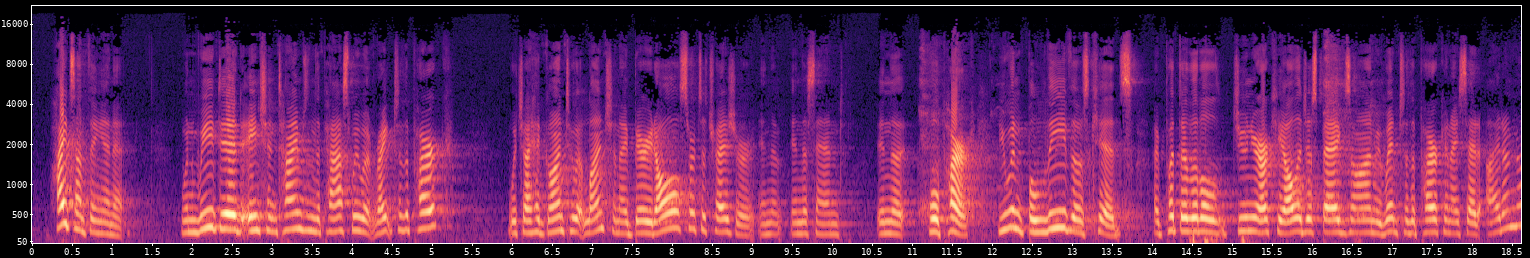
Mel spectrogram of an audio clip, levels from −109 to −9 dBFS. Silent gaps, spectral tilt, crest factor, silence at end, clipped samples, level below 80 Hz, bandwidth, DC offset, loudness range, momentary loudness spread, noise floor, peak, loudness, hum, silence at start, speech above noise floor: none; -5 dB/octave; 18 dB; 0 s; under 0.1%; -54 dBFS; 14 kHz; under 0.1%; 4 LU; 14 LU; -60 dBFS; -4 dBFS; -22 LUFS; none; 0.3 s; 39 dB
